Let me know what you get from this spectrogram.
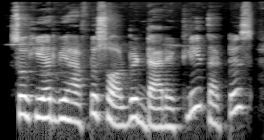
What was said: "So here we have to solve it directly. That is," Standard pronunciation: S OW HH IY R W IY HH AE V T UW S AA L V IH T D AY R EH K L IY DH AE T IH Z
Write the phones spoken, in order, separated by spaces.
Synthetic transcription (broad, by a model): S OW HH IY R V IY HH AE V T UW S AA L V IH T D AY R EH K L IY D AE T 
